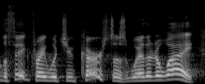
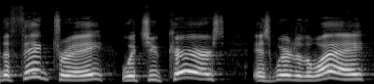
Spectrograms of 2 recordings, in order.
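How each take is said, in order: First: Said in the usual way. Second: Loud, high, slow restatement of scripture; emphatic preaching. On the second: Real, not acted. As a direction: proclaim it slowly, hitting each key word. Repeats the verse, preaching it.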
